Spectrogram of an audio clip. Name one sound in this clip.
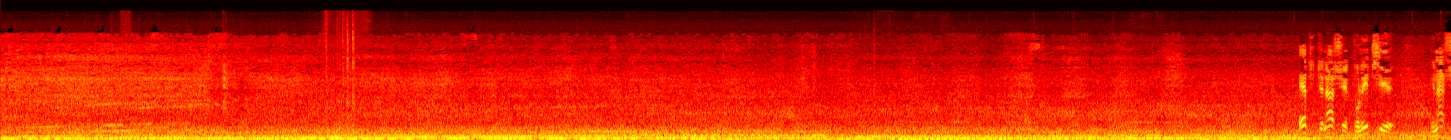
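A car engine hums steadily with road rumble from inside the vehicle.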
